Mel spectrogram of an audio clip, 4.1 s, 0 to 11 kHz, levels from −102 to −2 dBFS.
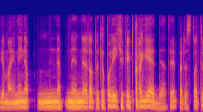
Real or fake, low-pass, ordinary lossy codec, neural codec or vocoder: fake; 7.2 kHz; AAC, 64 kbps; codec, 16 kHz, 1 kbps, X-Codec, HuBERT features, trained on balanced general audio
